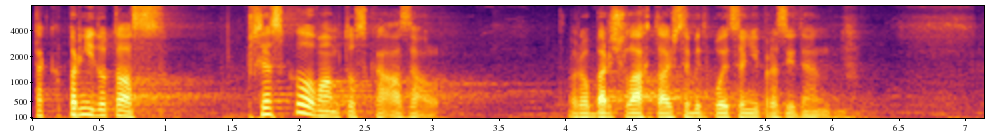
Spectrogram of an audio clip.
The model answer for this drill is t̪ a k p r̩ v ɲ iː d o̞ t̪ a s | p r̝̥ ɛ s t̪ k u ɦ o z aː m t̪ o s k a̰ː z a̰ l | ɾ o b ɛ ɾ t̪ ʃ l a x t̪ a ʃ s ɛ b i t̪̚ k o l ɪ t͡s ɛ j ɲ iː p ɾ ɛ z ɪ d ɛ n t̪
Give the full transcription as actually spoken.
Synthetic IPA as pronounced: t̪ a k p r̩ v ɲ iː d o̞ t̪ a s | p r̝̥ ɛ s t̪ k o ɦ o v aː m t̪ o s k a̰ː z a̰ l | ɾ o b ɛ ɾ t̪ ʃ l a x t̪ a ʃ s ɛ b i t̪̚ p o l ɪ t͡s ɛ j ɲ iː p ɾ ɛ z ɪ d ɛ n t̪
